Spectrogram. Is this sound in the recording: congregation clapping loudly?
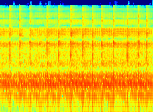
no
